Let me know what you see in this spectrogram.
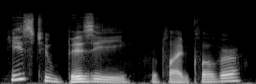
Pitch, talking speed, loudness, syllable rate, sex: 135 Hz, 115 wpm, -19 LUFS, 3.6 syllables/s, male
